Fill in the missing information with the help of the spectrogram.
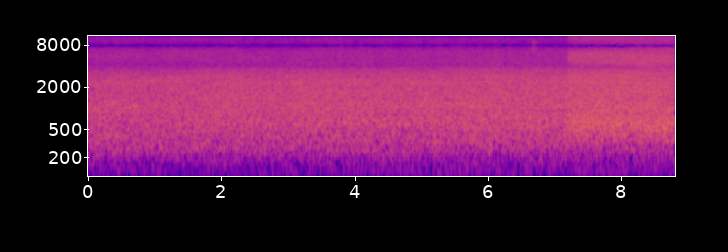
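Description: Steady rushing of ocean surf on a lava-rock shoreline, heard as an even wash of noise; about seven seconds in it becomes louder and fuller.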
